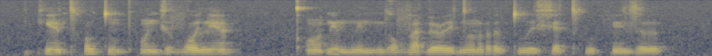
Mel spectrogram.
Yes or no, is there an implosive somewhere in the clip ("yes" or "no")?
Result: yes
